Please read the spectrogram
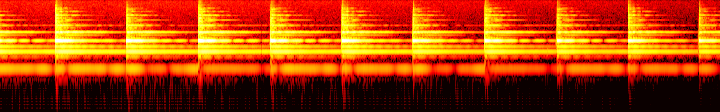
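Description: A single bell tolling at one pitch, about once a second. There are about ten strikes, each ringing on into the next, and they slowly grow quieter.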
